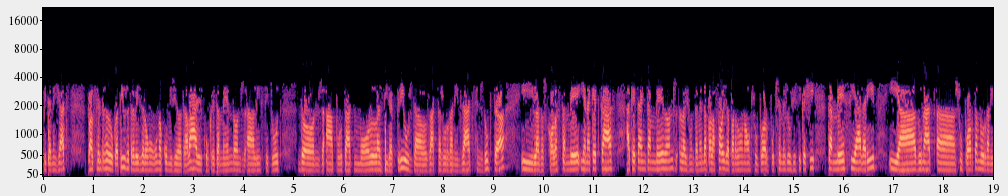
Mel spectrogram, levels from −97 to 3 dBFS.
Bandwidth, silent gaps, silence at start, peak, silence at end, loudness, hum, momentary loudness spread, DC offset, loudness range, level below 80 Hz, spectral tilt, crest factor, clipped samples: 3.9 kHz; none; 0 s; -4 dBFS; 0 s; -19 LUFS; none; 8 LU; under 0.1%; 3 LU; -62 dBFS; -4.5 dB/octave; 14 dB; under 0.1%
